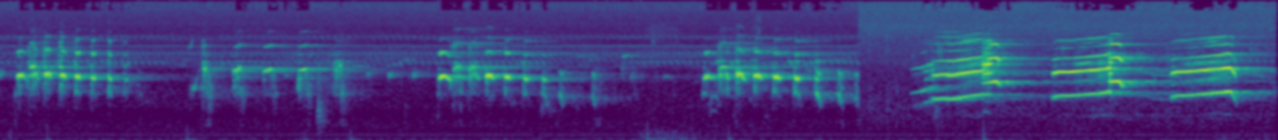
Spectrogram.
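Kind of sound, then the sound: bird, bald eagle call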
